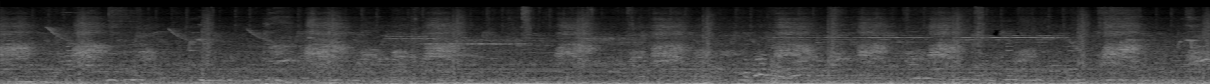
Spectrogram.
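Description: Birds calling repeatedly, roughly once a second, over a low background rumble with faint voices behind.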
